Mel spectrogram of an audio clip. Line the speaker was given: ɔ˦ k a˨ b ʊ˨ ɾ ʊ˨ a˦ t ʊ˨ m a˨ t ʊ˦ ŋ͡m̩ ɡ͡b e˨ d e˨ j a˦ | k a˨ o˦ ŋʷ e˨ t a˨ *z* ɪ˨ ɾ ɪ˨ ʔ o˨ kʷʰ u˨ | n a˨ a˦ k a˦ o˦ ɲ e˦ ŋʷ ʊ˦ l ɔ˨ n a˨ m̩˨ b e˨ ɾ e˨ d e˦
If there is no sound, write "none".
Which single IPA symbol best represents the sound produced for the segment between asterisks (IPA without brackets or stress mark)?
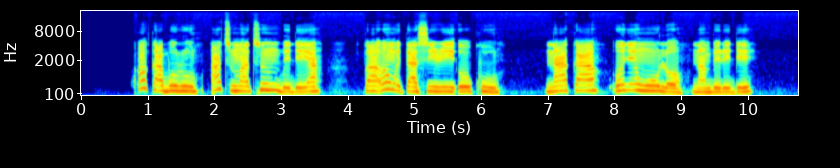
s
